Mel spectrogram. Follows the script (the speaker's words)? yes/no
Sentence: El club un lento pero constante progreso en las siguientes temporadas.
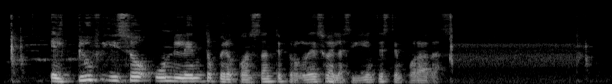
no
